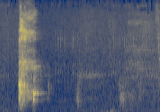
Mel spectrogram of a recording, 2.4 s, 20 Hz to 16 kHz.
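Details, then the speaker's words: Toddler, possibly with RSV (parents unsure), asleep overnight on a pulse oximeter reading 100% (normally 99%), still coughing and sounding unwell; cough. "he's at 100 but you can hear he's still kind of like coughing and stuff"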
